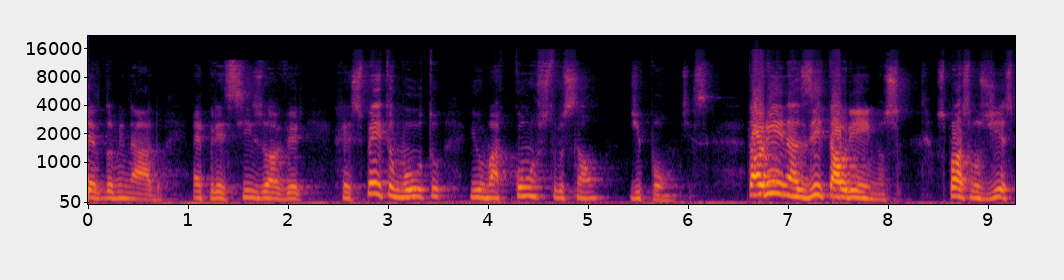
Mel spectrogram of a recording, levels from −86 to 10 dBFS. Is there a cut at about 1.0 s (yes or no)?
no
